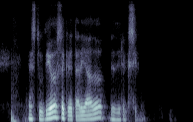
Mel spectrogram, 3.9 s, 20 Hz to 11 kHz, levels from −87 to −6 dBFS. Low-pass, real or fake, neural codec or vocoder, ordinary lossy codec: 9.9 kHz; fake; codec, 24 kHz, 0.9 kbps, DualCodec; Opus, 16 kbps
